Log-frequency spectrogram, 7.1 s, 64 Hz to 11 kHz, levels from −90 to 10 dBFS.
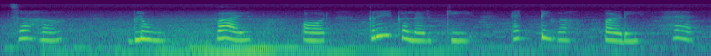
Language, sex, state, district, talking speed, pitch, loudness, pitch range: Hindi, female, Madhya Pradesh, Dhar, 85 wpm, 295 Hz, -20 LUFS, 270-330 Hz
